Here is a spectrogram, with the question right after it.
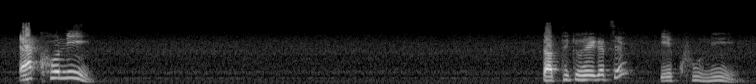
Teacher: এই যে নতুন একটা স্বর চলে আসলো, স্বর সঙ্গতি, এখনই থেকে এখুনি।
